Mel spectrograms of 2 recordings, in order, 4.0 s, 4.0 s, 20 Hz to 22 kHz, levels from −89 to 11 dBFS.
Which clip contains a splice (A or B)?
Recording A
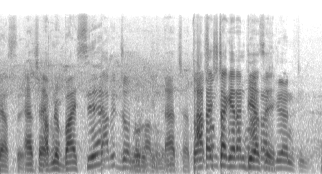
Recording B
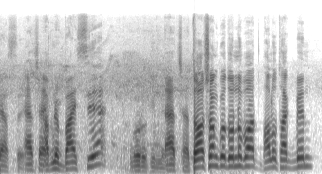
A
